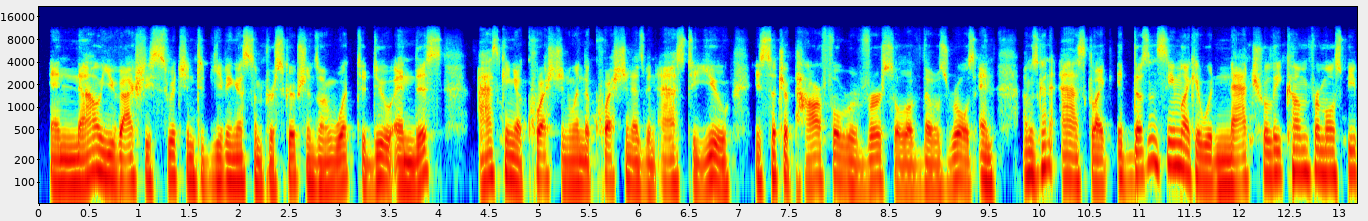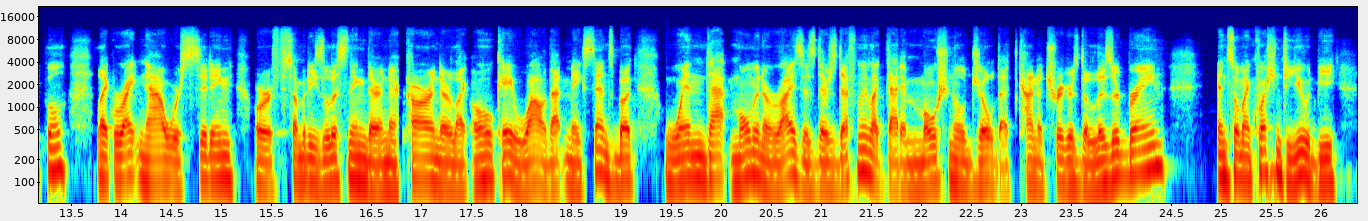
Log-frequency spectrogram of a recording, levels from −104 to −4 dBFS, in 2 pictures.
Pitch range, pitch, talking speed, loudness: 95-115 Hz, 105 Hz, 230 wpm, -19 LUFS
